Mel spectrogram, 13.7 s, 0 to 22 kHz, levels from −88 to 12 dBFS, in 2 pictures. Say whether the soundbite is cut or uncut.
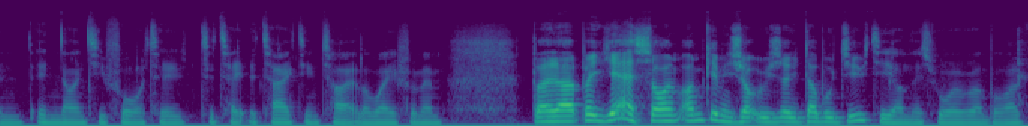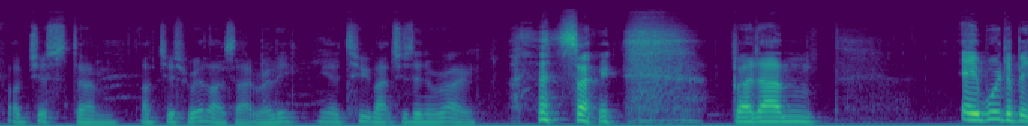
uncut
